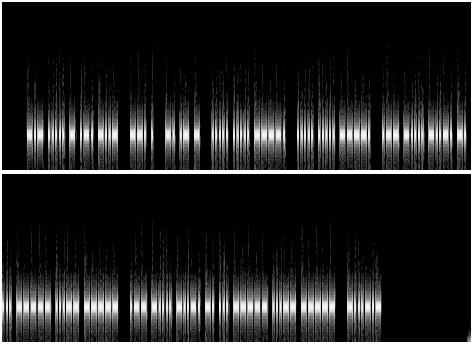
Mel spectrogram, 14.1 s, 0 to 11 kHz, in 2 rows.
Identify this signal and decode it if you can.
Morse code, heard as a keyed tone, about 44 wpm, 700 Hz. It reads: K5TRX GE NAT 559 559 W6/NS030 W6/NS030 <BK>
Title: SOTA QSO Practice 45wpm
